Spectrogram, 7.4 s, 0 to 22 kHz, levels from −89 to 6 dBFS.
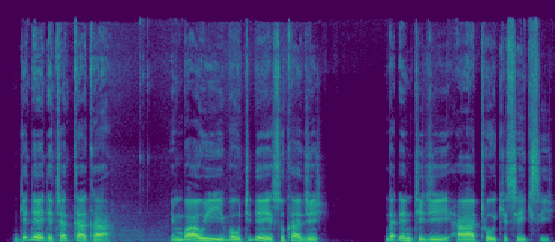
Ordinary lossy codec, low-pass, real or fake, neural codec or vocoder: none; none; real; none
